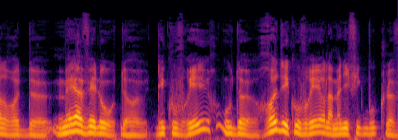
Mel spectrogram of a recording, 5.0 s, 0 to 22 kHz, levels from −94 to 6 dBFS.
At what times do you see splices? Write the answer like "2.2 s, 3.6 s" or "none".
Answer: 1.5 s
